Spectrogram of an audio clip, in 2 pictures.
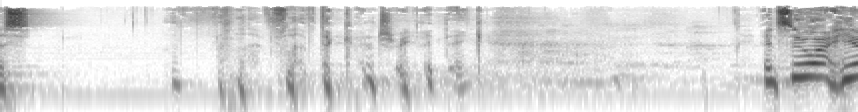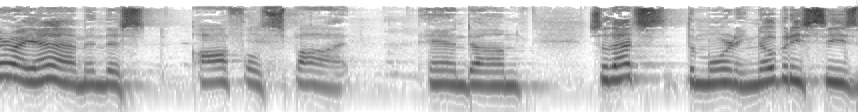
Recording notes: during service at The Anchor Church in Rockport, Maine.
